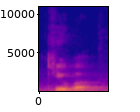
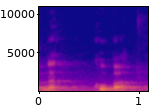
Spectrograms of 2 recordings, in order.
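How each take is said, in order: First: The first syllable sounds like 'kyoo'. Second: The first syllable sounds like 'koo'. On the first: The speaker calls it right. "E U there" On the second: The speaker calls it wrong.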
